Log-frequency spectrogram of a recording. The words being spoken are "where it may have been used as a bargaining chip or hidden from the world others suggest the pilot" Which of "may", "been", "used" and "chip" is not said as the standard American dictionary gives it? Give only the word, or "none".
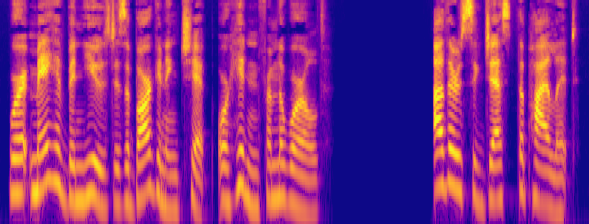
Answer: none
